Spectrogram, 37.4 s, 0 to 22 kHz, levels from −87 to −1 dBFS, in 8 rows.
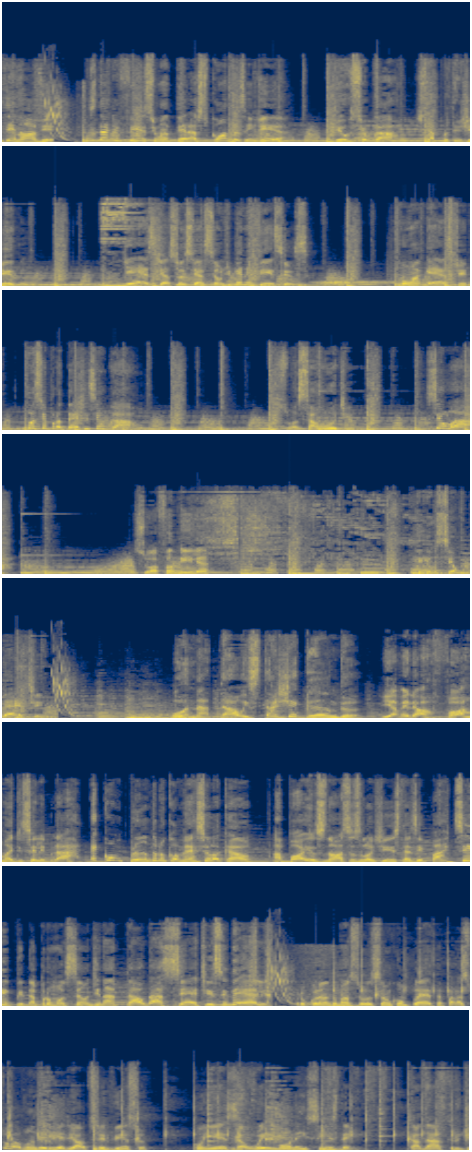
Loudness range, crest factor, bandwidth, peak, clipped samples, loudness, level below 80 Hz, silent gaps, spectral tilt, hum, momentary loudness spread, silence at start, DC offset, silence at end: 3 LU; 14 dB; 14.5 kHz; 0 dBFS; under 0.1%; -15 LUFS; -36 dBFS; none; -4 dB/octave; none; 8 LU; 0 s; under 0.1%; 0 s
